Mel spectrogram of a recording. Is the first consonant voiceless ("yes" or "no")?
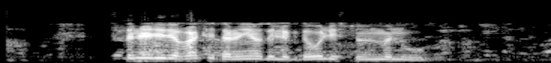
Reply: yes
